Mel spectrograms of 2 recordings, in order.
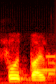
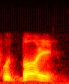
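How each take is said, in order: First: The stress is on the first syllable. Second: The stress is on the second syllable.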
